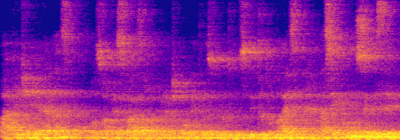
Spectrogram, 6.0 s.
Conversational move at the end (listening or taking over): listening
